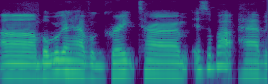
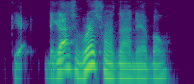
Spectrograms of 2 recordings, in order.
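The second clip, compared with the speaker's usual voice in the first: put-on folksy country accent, loud and quick; 6 dB louder than usual. Speaker shows off the country voice they've been working on. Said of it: "that's my country voice".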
